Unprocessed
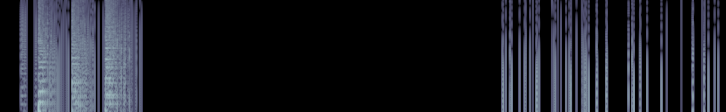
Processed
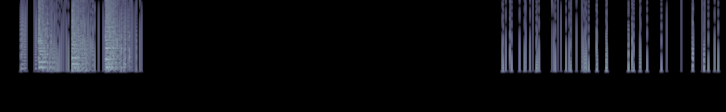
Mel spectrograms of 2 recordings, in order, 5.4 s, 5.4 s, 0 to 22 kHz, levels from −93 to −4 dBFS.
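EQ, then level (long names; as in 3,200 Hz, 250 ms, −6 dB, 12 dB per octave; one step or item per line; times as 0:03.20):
linear-phase brick-wall high-pass 1,600 Hz
0.0 dB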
